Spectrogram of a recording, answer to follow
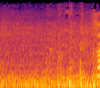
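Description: Freight train tank cars rolling past at close range: a steady low rumble of steel wheels on the rails, with a few knocks in the second half.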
